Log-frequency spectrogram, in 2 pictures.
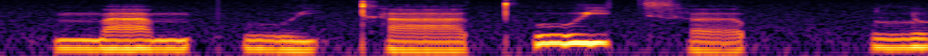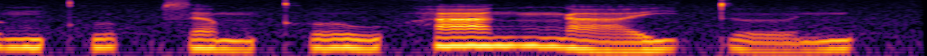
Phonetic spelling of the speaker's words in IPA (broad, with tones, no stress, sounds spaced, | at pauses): m aː˧ m pʰ uː˨˧ j kʰ aː˨˧ t̪ʰ uː˥ j t͡sʰ ɐ˨˥ p̚ | l ʊ˧ ŋ kʷʰ ɐ˧ p̚ s ɐ˨ m kʰ o˧ w h aː˥ n ŋ aː˨˥ j t̪ ɵ˨˥ n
